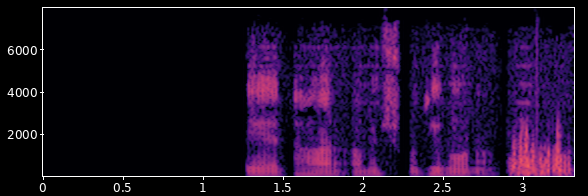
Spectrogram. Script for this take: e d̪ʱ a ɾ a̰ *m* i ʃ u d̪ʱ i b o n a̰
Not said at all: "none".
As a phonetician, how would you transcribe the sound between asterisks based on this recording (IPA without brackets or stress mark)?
m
